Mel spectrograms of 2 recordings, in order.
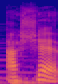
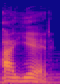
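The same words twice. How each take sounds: First: The y is said like sh, Argentine style. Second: The y is said like a y.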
